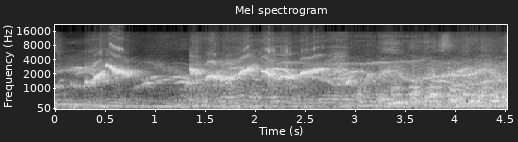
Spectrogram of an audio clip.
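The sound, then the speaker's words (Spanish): A person demonstrates different ways of whistling during a training session, producing loud, wavering high-pitched whistles whose pitch slides up and down continuously, with a brief dip partway through. “¿Cuántas formas de silbar saben? El que sepa más de dos, levante la mano.”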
